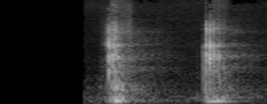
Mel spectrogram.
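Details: Domestic pig giving two short, harsh grunts about half a second apart, each a broad rough burst with a deep low core, after a moment of silence.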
